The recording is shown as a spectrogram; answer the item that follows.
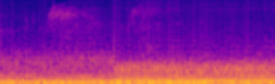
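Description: A steady low rumble with a faint motor-like hum runs throughout. About half a second in there is a brief soft hiss as a jig is pitched out with a baitcasting rod and reel.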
